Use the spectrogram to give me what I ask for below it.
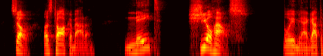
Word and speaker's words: Scheelhaase: Nate Scheelhaase. Believe me, I got the pronunciation right, Sarah.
